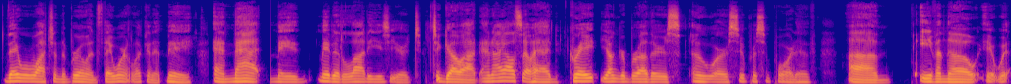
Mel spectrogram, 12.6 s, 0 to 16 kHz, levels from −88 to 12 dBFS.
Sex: male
